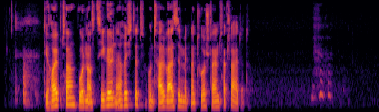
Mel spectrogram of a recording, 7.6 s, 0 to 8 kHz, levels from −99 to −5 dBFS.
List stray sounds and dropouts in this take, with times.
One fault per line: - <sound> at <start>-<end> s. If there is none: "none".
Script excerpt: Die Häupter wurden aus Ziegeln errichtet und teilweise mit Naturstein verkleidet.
- laugh at 6.2-6.7 s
